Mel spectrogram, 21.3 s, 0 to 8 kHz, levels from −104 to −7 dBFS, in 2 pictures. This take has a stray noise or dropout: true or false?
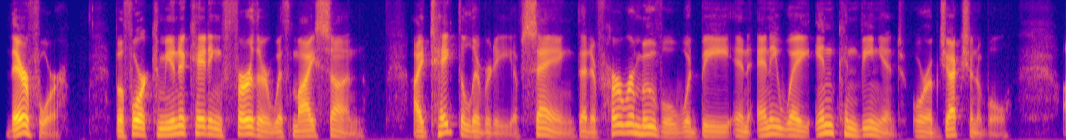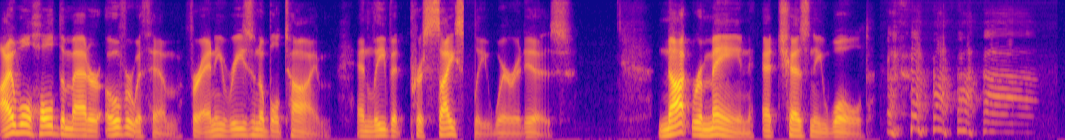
true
